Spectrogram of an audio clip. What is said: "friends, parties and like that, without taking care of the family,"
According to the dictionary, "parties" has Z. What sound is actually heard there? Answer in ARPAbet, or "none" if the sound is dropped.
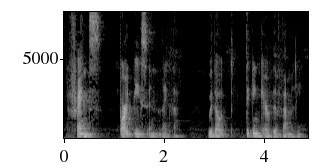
S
